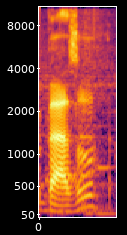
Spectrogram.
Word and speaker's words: basil: Half teaspoon dried oregano, a half teaspoon dried basil, or basil, as the British say.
